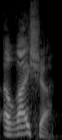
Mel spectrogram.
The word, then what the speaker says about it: Elisha: It's about Elisha. I'm pronouncing it E-L-I-S-H-A, not Elijah.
